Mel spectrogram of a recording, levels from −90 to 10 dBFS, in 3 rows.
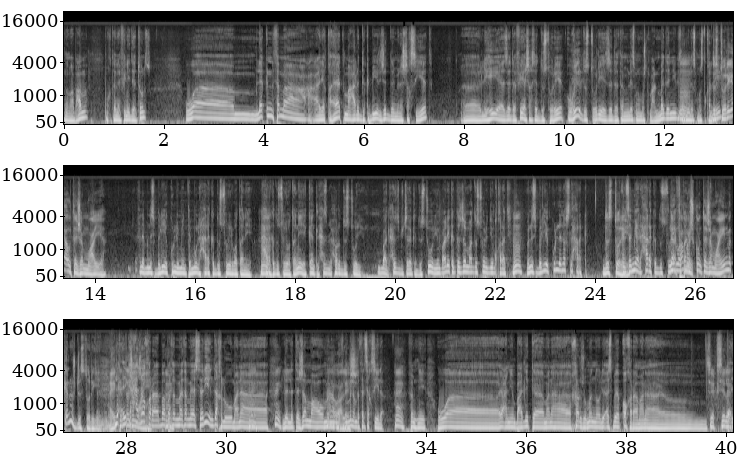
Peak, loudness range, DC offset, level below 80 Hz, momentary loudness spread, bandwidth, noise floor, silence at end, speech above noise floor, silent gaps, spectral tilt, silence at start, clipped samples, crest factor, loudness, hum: -2 dBFS; 2 LU; under 0.1%; -30 dBFS; 4 LU; 16 kHz; -35 dBFS; 0 s; 22 dB; none; -6 dB/octave; 0 s; under 0.1%; 10 dB; -14 LUFS; none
